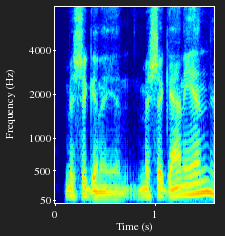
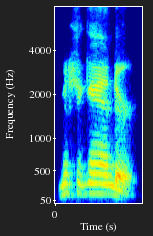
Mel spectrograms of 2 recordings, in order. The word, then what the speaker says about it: Michigander: Another Michiganian. Is that how you pronounce it? Michigander.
